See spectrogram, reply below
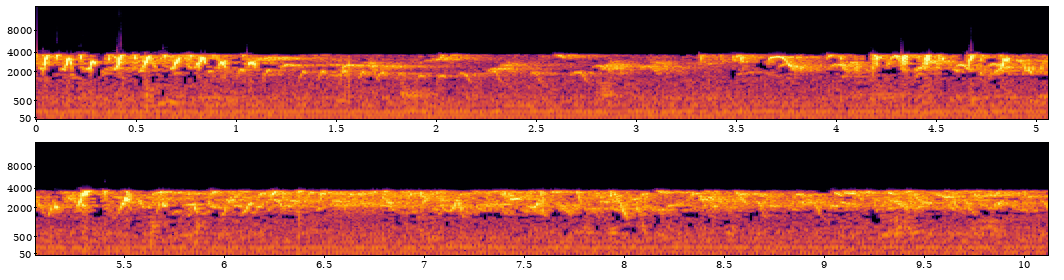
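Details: Greater green leafbird singing at a bird singing competition: rapid, high-pitched chirps and twittering phrases, dense at the start and again midway, fading into a softer continuous warble.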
